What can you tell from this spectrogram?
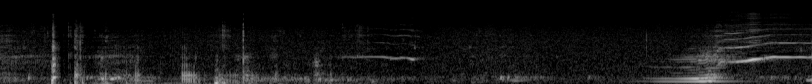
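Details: Humpback whale song recorded underwater off Réunion: low moans, clicks and a long rising whistled cry with harmonics.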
